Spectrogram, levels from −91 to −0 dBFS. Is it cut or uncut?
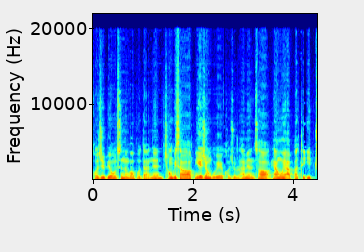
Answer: cut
